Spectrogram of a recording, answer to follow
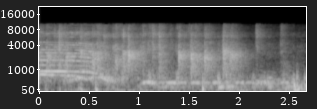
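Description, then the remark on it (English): An audience at the third annual Spark Presents Mutiny Radio Comedy Festival claps steadily for a few seconds, a dense, fairly loud patter of many hands mixed with cheering and chatter from the crowd. “That is an appropriate amount of clapping.”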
